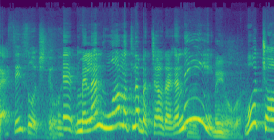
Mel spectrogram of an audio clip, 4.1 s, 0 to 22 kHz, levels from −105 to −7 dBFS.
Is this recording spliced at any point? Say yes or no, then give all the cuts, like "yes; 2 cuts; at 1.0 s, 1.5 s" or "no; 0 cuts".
yes; 1 cut; at 0.9 s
